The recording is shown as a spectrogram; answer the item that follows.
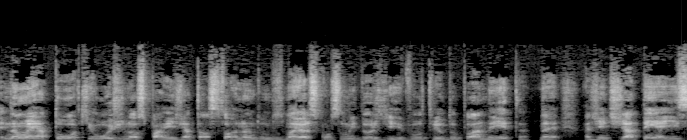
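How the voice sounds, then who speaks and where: A man's voice: mid-range voice, fairly bright tone. Brazilian man presenting academically, faint noise. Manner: formal wording, hesitant pauses.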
